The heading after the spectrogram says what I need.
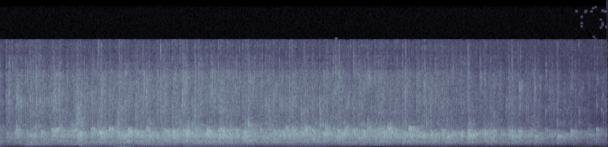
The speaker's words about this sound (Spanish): Si usted lo cree, dele un aplauso al Señor.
